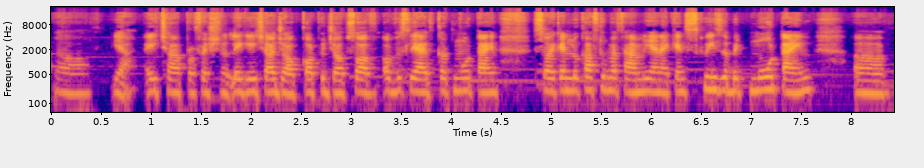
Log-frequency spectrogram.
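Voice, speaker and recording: A woman's voice: mid-range voice, level tone, brisk, a bit bright, poor audio. Woman from India, 30s, chatty interview guest, loose and filler-heavy, faint music behind. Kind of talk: casual interview.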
